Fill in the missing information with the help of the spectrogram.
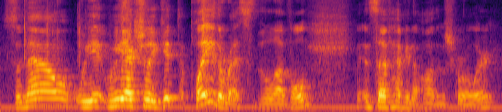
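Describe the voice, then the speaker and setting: A man with a deep voice giving relaxed live commentary on his own speedrun, chatty and explaining techniques as he plays, often trailing off and restarting sentences. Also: fairly quick, slight background noise. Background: game music.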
